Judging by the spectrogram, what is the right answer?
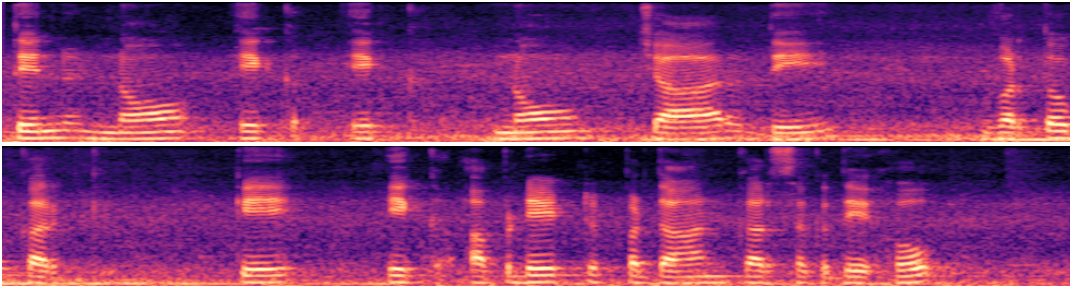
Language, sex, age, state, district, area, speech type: Punjabi, male, 30-45, Punjab, Fazilka, rural, read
